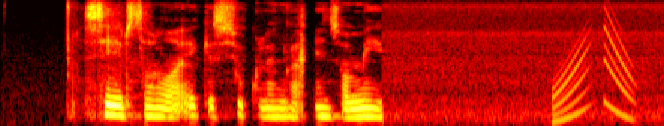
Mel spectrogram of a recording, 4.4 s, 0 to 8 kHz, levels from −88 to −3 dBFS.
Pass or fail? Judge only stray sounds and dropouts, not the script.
fail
